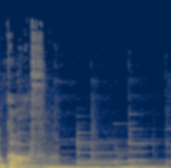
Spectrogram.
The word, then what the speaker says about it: Gough: It is Gough, right? I'm not saying it wrong. You are. I am saying it wrong? Saying it right.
